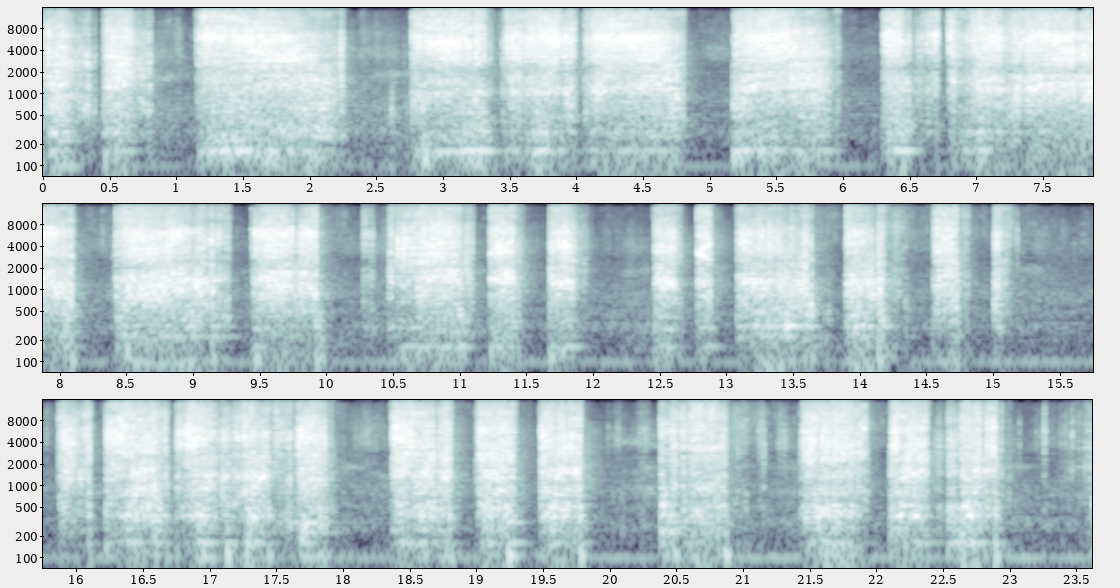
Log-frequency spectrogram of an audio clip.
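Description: A plastic scraper scrapes and crunches through thick frost in short, repeated strokes.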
